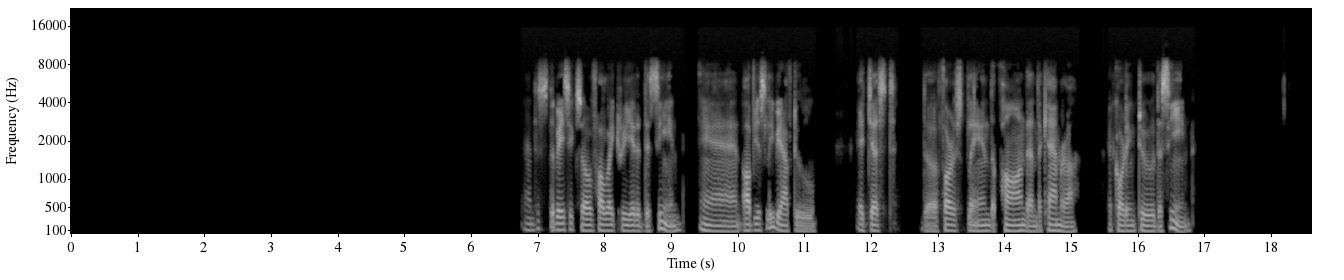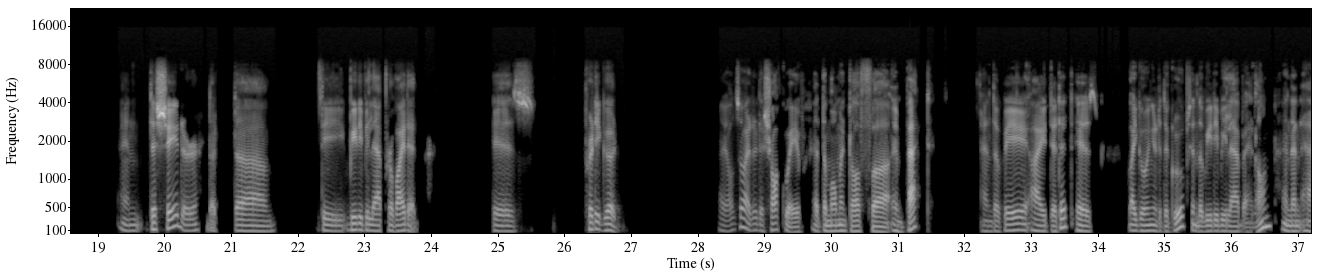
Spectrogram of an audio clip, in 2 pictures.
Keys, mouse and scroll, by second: 3.7 space, 4.7 scroll down 2, 5.3-6.7 middle drag, 8.5-8.9 shift+middle drag, 12.8 click, 13.6 click, 15.3-15.8 shift+middle drag, 17.2-18.6 middle drag, 36.1-37.2 drag.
